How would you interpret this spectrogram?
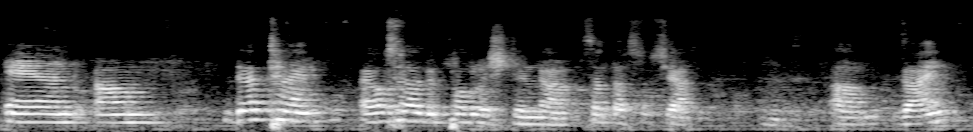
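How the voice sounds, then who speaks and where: A woman's voice: medium pitch, steady tone, a crowd in the background. Woman poet telling her own story on a live stage, earnest and hesitant, recorded from afar in a roomy hall. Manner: halting, earnest, with frequent pauses and fillers. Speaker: poet and guest. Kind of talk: personal storytelling in a live interview. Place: live stage event in an echoey room. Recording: echoey room from a distance.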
